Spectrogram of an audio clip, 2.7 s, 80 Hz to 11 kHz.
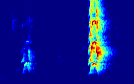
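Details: A 6-month-old female pet monk (quaker) parakeet, talking to the dog, gives two harsh, scratchy squawks about a second apart, the second much louder and longer; the room is otherwise quiet.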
